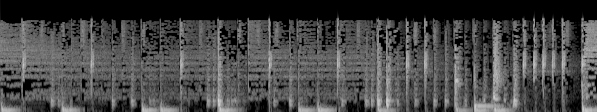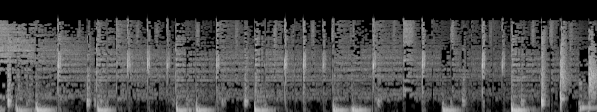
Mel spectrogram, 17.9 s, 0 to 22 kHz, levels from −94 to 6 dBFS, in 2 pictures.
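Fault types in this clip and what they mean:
AAC compression: The music has nothing above 11.8 kHz and sounds dull and smeared, with plainly audible warbling. The likely cause is low-bitrate AAC-LC, around 24 kbps.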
